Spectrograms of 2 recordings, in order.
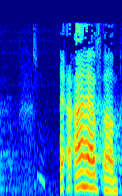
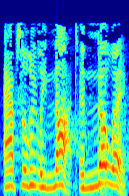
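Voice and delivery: absolutely not, slow and louder; slow, louder, emphatic absolutely not; emphatic denial; 3 semitones higher, 6 dB louder, slower than usual. Acted. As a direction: lean hard on every word. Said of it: "an emphatic".

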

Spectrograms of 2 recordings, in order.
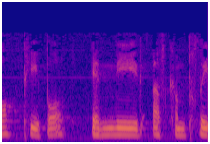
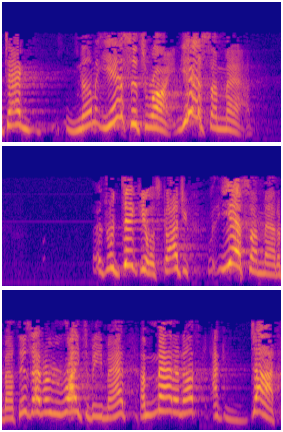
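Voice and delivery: put-on loud, high, ranting good old boy; angry Southern boy; 12 semitones higher, 16 dB louder than usual. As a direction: Jonah griping at God like a riled-up country boy. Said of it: "I think of Jonah as a good old Southern boy".

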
